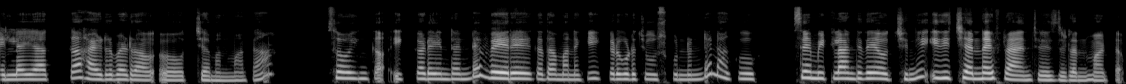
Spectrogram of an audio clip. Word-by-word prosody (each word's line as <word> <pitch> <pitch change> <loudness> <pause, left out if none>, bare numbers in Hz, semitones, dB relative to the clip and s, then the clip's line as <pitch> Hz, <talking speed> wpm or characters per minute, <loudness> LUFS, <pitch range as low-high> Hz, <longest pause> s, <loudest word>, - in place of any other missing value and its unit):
పెళ్లయ్యాక 230 +3 -1 0.2
హైడ్రాబాద్ 225 -1 0
రా 205 - 0 0.2
ఒ - - -2
వచ్చామనమాట. 190 -1 -6 0.8
సో, 295 - +2 0.2
ఇంక 265 -1 -6 0.3
ఇక్కడేంటంటే 250 +3 -1 0.2
వేరే 270 -2 +8 0.2
కదా! 240 -1 -1
మనకి 225 +4 -5
ఇక్కడ 245 -2 -4
గూడా 240 -1 -1
చూసుకుంటుంటే, 230 - -5
నాకు 260 -3 -4 0.6
సేమ్ 300 -2 +4
ఇట్లాంటిదే 275 0 +3
వచ్చింది. 240 +6 -3 0.2
ఇది 295 0 +3
చెన్నై 270 -2 +6
ఫ్రాంచైజ్డ్ 205 -4 0
అనమాట. 185 -1 -4
235 Hz, 115 wpm, -22 LUFS, 220-265 Hz, 0.8 s, వేరే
